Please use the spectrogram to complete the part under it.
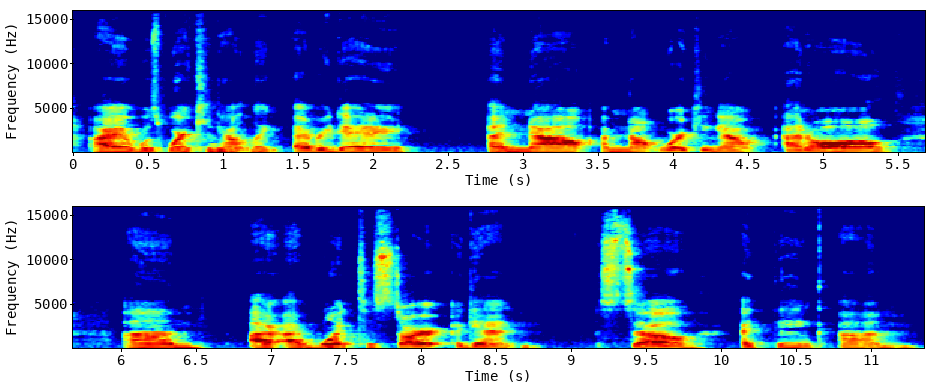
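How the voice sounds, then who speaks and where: A young woman, hoarse and getting over an illness, chatting candidly through a live Q&A at home, answering viewer comments with lots of "um"s and "like"s. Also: on the high side, a bit bright. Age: young adult. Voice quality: raspy. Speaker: vlogger hosting a live Q&A. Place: at home, indoors.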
